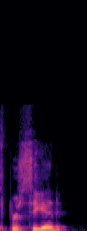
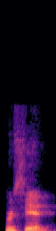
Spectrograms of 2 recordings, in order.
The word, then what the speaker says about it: Perseid: I was going to ask you about, I've had my pronunciation corrected on this. I believe it's Perseid. – Perseid, yeah.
